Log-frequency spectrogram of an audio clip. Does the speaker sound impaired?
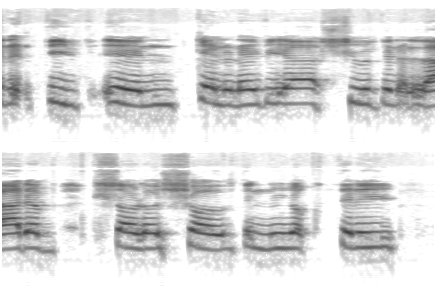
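Yes: deafness.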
